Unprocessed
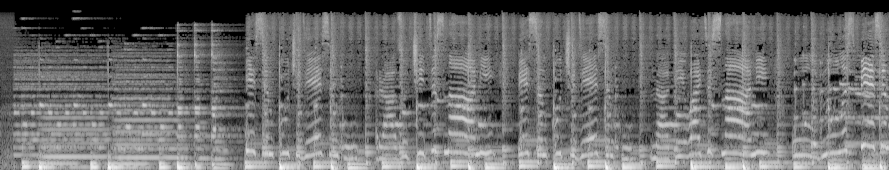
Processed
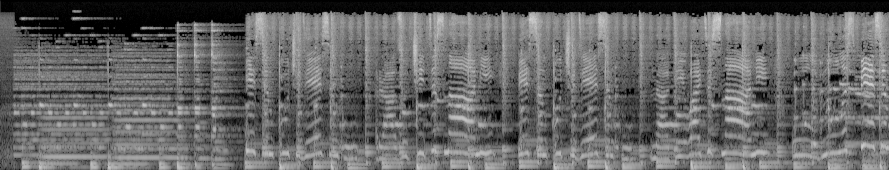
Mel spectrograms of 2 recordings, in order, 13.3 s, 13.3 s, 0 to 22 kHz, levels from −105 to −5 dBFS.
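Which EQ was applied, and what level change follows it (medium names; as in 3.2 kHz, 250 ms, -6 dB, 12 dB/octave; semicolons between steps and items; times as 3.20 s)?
RIAA curve recording; peaking EQ 800 Hz -7.5 dB 0.38 oct; -5.5 dB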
